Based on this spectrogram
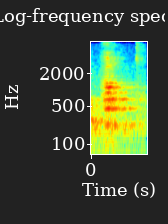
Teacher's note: أنا بقفل أهو في أقصى لسان · Term: مخرج محقق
